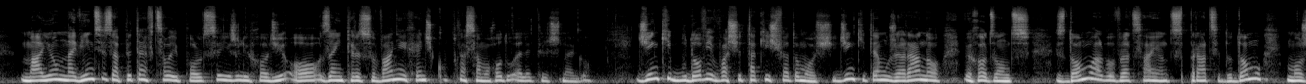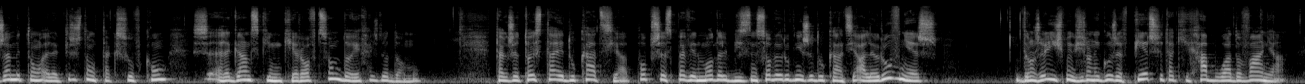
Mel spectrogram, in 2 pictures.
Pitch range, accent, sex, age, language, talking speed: 165-200 Hz, native, male, 50-69, Polish, 145 wpm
